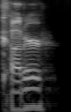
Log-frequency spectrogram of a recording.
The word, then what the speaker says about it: Qatar: We talk about stuff that it's pronounced Cutter, by the way. – Cutter, Qatar.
